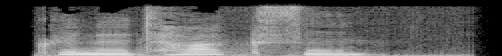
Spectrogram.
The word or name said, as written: crinotoxin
